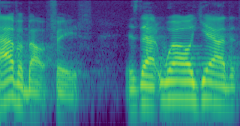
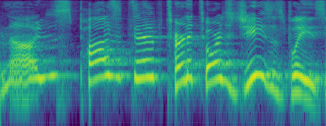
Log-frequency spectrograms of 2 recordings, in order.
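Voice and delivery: much higher, slow mock-pious plea; prim churchgoer; 3 dB louder, slower than usual. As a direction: play the prissy believer who wants only positivity. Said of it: "some of you who's like".

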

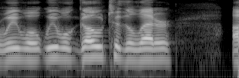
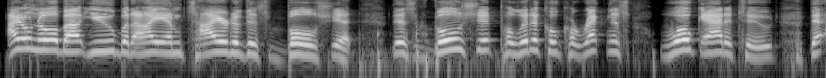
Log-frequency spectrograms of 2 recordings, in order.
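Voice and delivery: high, loud exasperated rant; angry rant; 6 semitones higher, 5 dB louder than usual. Real, not acted. Streamer rages about political correctness. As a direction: vent the fury. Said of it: "hateful fucking rant".

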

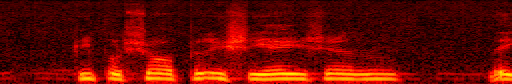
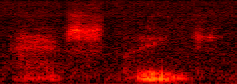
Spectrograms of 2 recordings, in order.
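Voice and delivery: breathy whispered aside; 14 dB quieter than usual. Acted. Shamas whispering about the strange death, hushed. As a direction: whisper it as a secret.

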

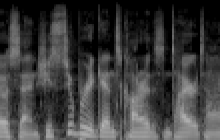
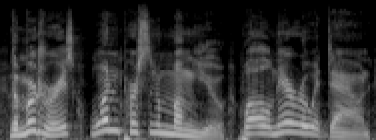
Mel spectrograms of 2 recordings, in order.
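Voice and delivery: raised pitch, grand detective announcement; Sherlock detective voice; 6 semitones higher than usual. Retold or imitated. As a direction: play the detective revealing the culprit. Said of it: "a classic Sherlock Holmes moment".

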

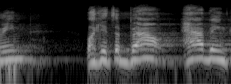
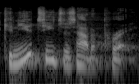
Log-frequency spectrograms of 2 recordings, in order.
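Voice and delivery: lower, softer simple request; humble asking; 8 semitones lower, 10 dB quieter than usual. Retold or imitated. Disciples humbly asking Jesus to teach prayer. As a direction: ask humbly and gently. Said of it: "they said".

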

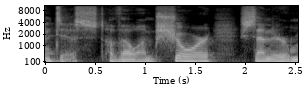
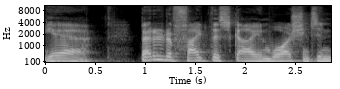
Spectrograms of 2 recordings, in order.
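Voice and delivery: ordinary talk, nothing marked

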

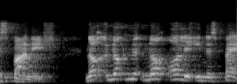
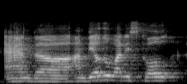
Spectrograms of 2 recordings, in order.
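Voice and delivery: normal talking voice

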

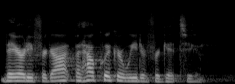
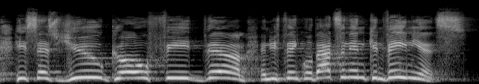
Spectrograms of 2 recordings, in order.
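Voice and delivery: loud, driving preacher delivery with punched words; preaching at full force; 8 semitones higher, 6 dB louder than usual. Acted. Pastor urging his church to reach people themselves, forceful preaching. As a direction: build the exhortation phrase by phrase.

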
